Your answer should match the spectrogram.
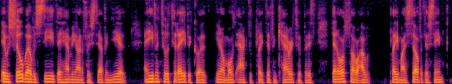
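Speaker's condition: Hearing loss; severe speech impediment as a child

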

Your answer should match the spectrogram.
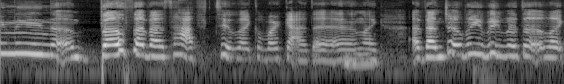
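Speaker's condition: Cerebral palsy; others have said talks funny, had speech therapy in past

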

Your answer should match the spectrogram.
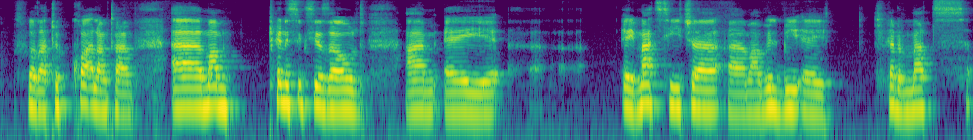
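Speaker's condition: Stammer; stammer since childhood, mocked and imitated by other kids from primary school; age 26, saying own name takes a long time; struggles saying own name, stammers less with put-on Birmingham accent or exaggerated speech; prolonged sounds, blocks

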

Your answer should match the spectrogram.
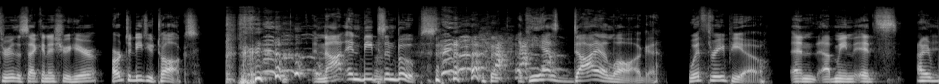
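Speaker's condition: No condition

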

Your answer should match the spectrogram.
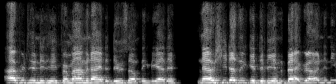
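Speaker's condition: Cerebral palsy; diagnosed as firstborn child

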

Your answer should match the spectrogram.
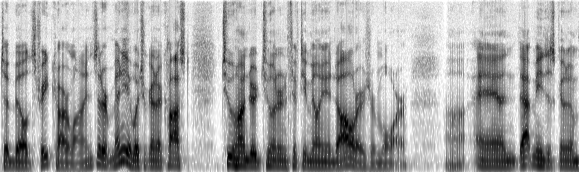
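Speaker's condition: No condition

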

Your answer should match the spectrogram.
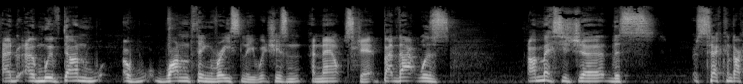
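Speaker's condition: Stutter; stutters during recording, remarks on own stutter as it happens; stutter noticeable while presenting, breaks off mid-sentence; prolonged sounds, blocks

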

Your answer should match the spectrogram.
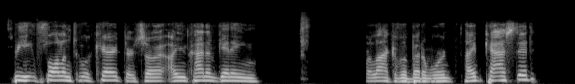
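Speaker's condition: No condition

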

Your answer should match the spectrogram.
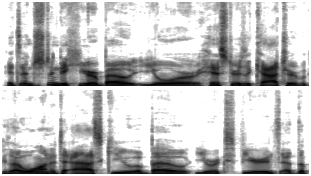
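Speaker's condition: No condition

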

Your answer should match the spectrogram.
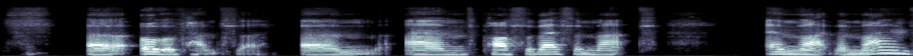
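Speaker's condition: Tongue cancer, near-total glossectomy, stage 4 tongue cancer; 5 millimeters left

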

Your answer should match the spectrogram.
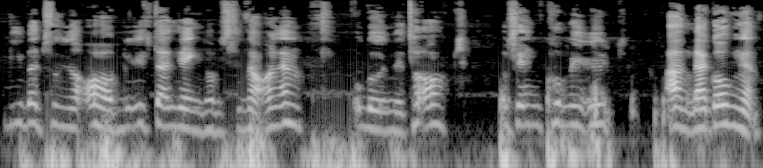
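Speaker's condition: Cerebral palsy; caused by not breathing for first 45 minutes of life

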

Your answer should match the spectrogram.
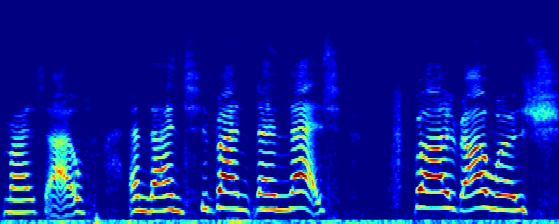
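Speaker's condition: Cerebral palsy

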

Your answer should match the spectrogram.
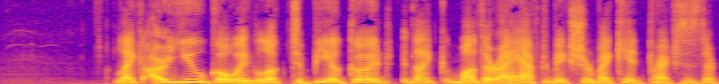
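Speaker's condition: Vocal cord paralysis, left vocal cord; tracheostomy

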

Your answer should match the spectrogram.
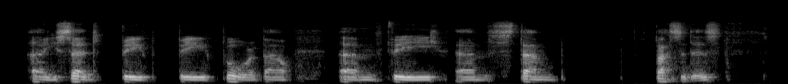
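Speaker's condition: Stammer; childhood onset, persisting into adulthood, unchanged since childhood, avoided talking much when younger, member of Jersey Stammering Support Group; no longer lets stammer stop speaking, come to terms with it; disfluent same way as in childhood, neither better nor worse; repeated sounds

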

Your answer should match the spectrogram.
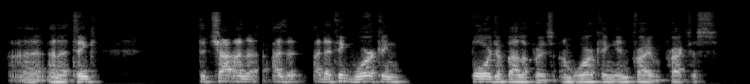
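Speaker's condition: No condition

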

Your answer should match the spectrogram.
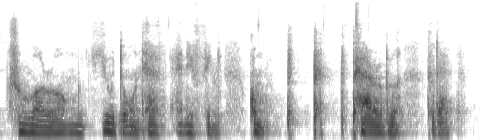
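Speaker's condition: Stuttering; cause unknown, only one in family who stutters, German mother tongue, born in Austria; struggles with words, sounds like bad connection, presses words out, difficult words harder, German accent; prolonged sounds, blocks

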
